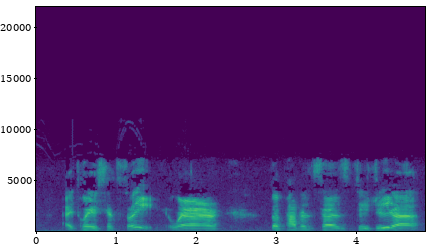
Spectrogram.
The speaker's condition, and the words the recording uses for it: Cerebral palsy. First of all, I want to apologize to my listeners for sounding like a drive-through speaker box from Wendy's.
